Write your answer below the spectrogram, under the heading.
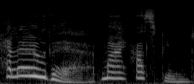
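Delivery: put-on very high, slow, regal half-British half-American accent. Imitating an actress's accent from a movie: half British, half regal American. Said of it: "half British, half, like, regal American".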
